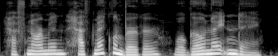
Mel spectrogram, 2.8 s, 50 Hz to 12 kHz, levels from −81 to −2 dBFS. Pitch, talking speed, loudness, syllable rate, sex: 180 Hz, 195 wpm, -15 LUFS, 5.6 syllables/s, female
